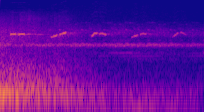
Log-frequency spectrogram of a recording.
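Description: The fading tail of an explosion sound effect dies away over a run of about five short rising chirps and a steady high tone.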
